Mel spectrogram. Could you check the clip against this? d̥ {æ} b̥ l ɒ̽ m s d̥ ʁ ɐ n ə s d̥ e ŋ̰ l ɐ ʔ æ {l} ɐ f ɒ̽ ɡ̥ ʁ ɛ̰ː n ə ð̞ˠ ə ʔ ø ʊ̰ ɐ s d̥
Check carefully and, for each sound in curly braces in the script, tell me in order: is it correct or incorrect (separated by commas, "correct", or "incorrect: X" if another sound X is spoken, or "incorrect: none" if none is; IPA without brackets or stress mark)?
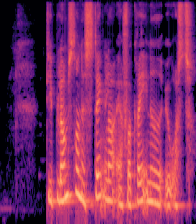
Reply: incorrect: i, incorrect: none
